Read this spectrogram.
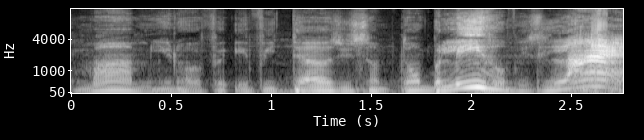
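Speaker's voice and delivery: put-on Spanish-influenced English accent. Acting out advice the kids might give their mom: put-on Chicano accent. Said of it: "his Chicano accent".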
